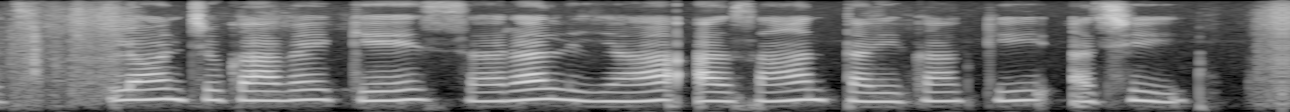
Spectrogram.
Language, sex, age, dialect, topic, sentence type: Maithili, female, 25-30, Angika, banking, question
